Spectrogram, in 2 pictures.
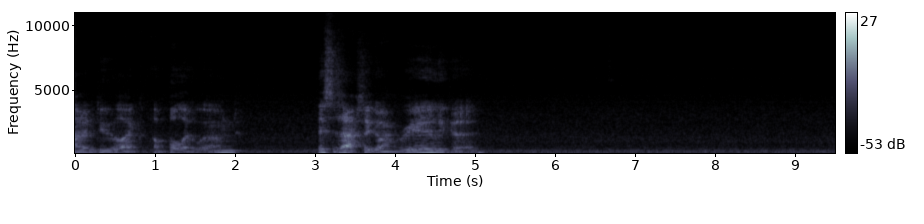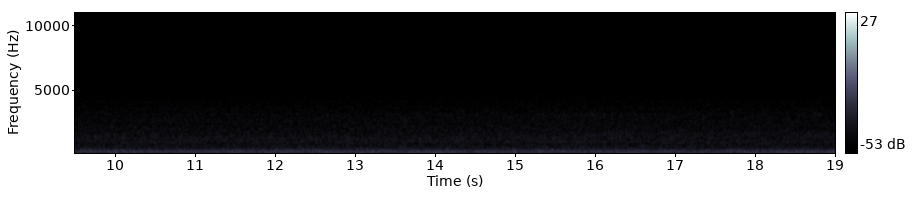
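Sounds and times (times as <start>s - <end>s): low constant hum: 0.0s - 19.0s
even hiss: 3.0s - 5.2s.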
